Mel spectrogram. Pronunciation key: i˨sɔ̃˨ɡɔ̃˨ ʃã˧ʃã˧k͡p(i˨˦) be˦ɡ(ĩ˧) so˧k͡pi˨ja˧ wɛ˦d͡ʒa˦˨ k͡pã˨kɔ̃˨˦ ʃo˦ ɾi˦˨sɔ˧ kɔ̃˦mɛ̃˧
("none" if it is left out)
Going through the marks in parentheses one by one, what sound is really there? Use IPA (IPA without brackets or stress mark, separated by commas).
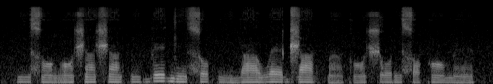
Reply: i˧, ĩ˧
